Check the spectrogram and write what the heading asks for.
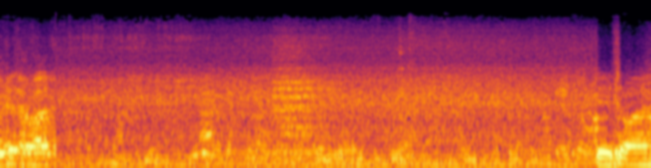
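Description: A priest's chanted Sanskrit mantra line ends about half a second in, followed by a steady background of people talking quietly among themselves, with faint outdoor noise.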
